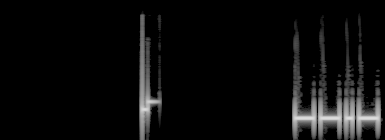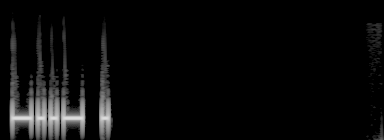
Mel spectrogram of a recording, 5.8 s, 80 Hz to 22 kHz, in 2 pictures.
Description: Morse code, heard as a keyed tone, about 25 wpm, 700 Hz. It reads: QXE
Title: USA Call Sign Postfixes - 3 Letters 25wpm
